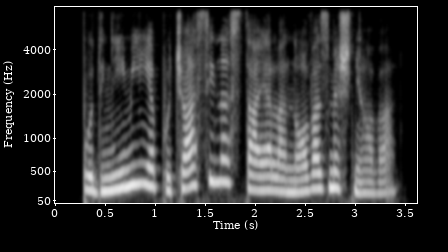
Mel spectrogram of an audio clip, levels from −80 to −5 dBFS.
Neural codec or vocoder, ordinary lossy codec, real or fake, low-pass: codec, 16 kHz, 4.8 kbps, FACodec; none; fake; 7.2 kHz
